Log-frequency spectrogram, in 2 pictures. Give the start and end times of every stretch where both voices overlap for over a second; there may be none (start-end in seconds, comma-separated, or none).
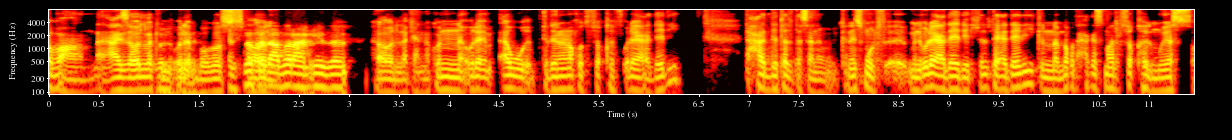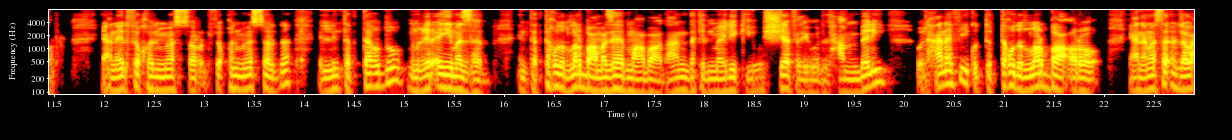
1.0-2.4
